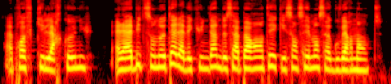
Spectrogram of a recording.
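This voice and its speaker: A woman reading aloud, voicing a coarse old drunken woman with rough, loud, working-class speech. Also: mid-range voice, fairly even intonation, brisk, no room sound, studio quality, lightly acted. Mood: pleading.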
